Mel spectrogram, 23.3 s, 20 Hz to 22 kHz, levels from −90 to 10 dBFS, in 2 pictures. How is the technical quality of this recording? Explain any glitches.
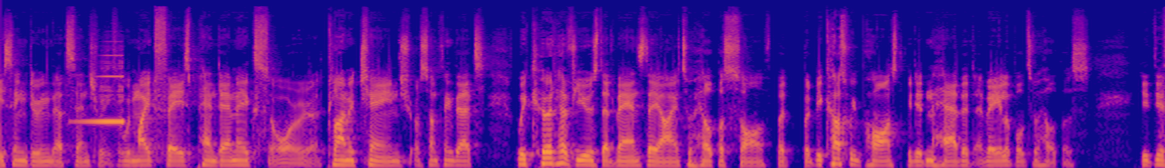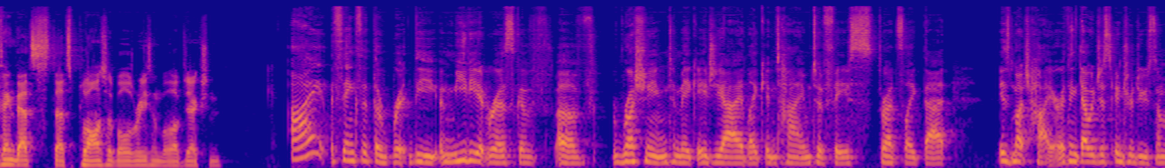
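The recording has one clear glitch. At 0.67 to 1.26 s there is loudspeaker feedback squeal: the mic-speaker loop runs away at 1.1 kHz, swelling within half a second above the speech, unlike a steady tone.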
